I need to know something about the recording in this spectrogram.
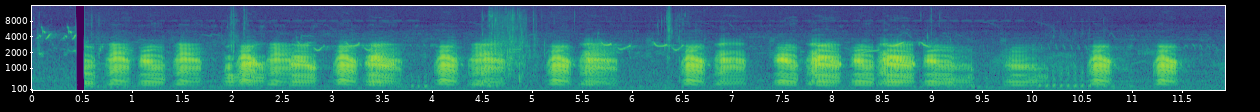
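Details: Indian bullfrog, the largest frog species in India, calling in a dense series of harmonic, nasal croaks, each about a third of a second long, packed closely over twelve seconds with faint insect noise behind.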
